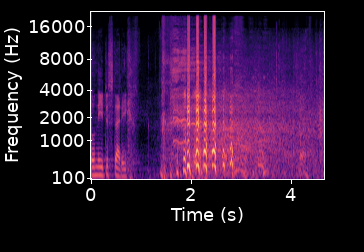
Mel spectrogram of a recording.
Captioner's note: audience laughing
